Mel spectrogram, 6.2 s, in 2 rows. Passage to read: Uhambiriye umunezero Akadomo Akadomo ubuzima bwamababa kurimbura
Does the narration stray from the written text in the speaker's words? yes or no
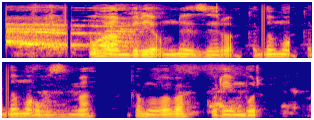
no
